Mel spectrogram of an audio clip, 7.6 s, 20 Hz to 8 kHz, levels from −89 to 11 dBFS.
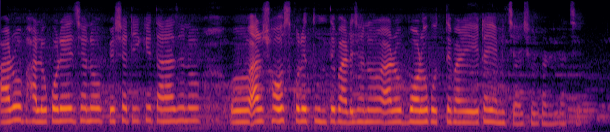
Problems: constant background noise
